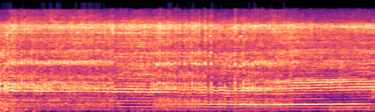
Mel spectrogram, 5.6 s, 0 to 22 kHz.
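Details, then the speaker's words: Minarelli two-stroke on a motorized bicycle with a 110 main jet, rehoned and only about a tank run through it: starts easily and revs high and steady with a slightly burbly top end; the owner thinks it is basically tuned but still a touch rich. "Man, she starts up easy. Actually sounds a little fat on the very top still."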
